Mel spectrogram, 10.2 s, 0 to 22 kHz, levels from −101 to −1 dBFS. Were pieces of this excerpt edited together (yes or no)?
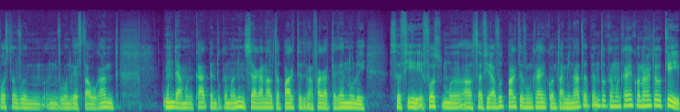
no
